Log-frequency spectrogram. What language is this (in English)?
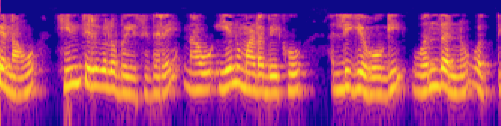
Kannada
